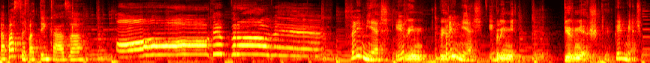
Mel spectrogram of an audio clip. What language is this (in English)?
Italian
